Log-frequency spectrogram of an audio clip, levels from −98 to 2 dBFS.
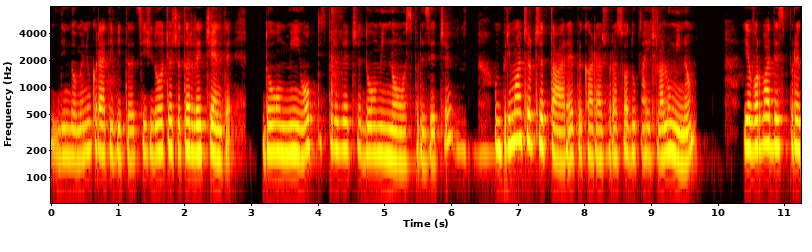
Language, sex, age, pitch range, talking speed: Romanian, female, 20-39, 180-220 Hz, 130 wpm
